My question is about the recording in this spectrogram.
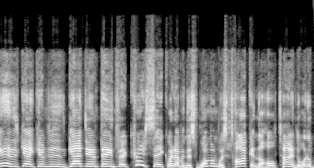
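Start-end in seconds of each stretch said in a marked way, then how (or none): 0.0-2.5 high, rushed ranting patter; mimicked stand-up act. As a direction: imitate his own act, pitched way up. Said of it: "So I was like".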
